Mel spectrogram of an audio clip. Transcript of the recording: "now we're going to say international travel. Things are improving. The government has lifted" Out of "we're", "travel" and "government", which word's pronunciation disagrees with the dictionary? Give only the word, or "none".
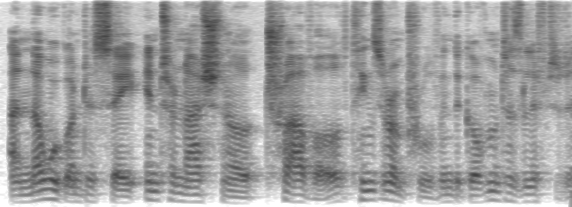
none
